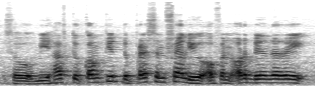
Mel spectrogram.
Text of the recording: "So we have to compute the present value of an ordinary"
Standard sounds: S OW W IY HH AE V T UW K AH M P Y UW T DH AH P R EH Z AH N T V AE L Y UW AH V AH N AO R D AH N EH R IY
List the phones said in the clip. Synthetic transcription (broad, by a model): S OW W IY HH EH F T UW K AH M P Y UW T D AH P R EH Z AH N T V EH L Y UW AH F AH N AO R D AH N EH R IY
